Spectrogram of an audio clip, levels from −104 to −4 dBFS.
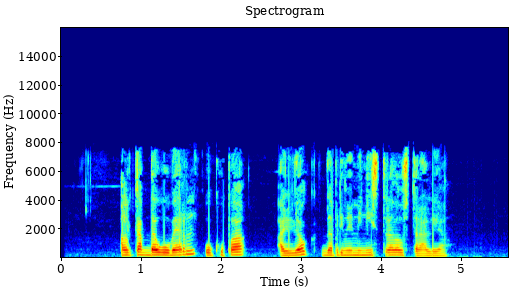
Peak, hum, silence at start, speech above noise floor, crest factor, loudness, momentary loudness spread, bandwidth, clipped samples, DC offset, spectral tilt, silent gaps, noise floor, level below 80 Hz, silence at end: -6 dBFS; none; 0.75 s; 45 dB; 20 dB; -25 LUFS; 12 LU; 7.8 kHz; under 0.1%; under 0.1%; -5.5 dB/octave; none; -69 dBFS; -60 dBFS; 0.8 s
